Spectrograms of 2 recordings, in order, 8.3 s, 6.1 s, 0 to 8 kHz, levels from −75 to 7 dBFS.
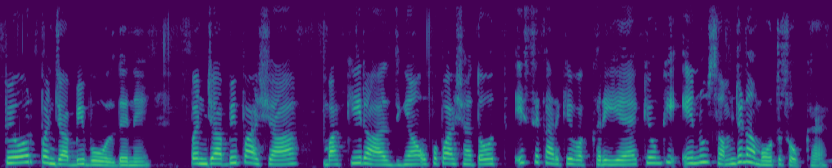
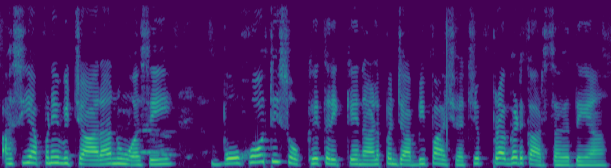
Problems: constant background noise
